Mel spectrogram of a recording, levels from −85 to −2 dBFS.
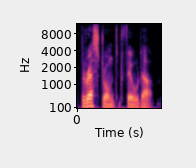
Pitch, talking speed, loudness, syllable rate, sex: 105 Hz, 235 wpm, -20 LUFS, 8.2 syllables/s, male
